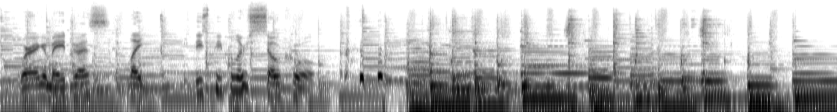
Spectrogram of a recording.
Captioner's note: laughs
